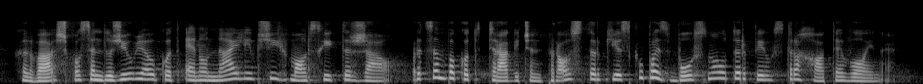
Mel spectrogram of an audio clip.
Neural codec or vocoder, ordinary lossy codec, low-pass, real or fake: codec, 16 kHz, 0.8 kbps, ZipCodec; none; none; fake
